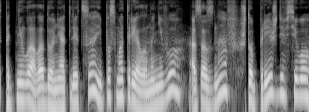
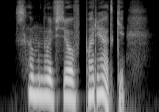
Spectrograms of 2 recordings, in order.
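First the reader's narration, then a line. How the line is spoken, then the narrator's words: Barely audible. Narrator (Russian): еле слышно проговорила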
